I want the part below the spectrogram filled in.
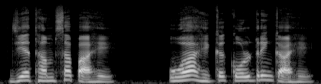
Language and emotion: Sindhi, neutral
